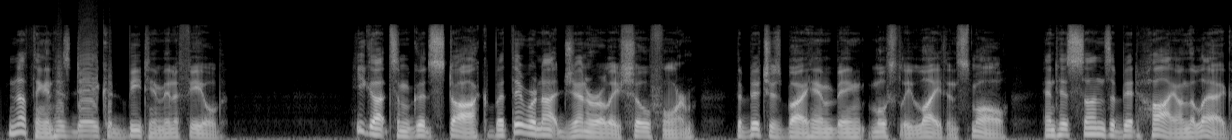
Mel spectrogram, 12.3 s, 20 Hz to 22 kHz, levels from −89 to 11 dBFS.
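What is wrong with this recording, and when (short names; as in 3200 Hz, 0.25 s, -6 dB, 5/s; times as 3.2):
0.54–1.12 clipped -20 dBFS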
